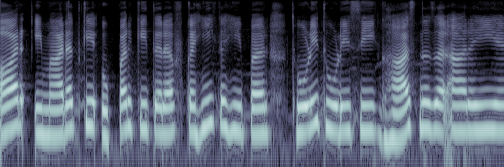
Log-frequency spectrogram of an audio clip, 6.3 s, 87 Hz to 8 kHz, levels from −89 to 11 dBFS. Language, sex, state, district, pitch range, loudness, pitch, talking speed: Hindi, female, Maharashtra, Aurangabad, 220-245 Hz, -14 LUFS, 230 Hz, 160 wpm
